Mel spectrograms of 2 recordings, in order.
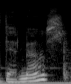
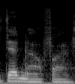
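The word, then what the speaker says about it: deadmau5: actually in my head I've I've never pronounced his name as Dead Mouse I did not even know like I always whenever I see it I always pronounce a five it's always dead now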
